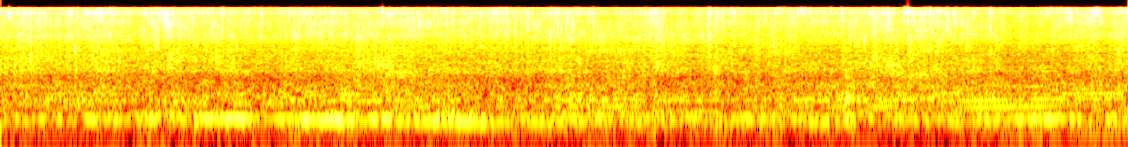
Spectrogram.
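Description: Aubergine and potato pieces sizzling steadily in oil in a non-stick wok while they are stirred with a silicone spatula, an even hiss.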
